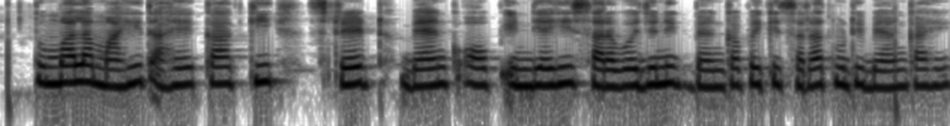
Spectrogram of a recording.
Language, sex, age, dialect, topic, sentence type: Marathi, female, 18-24, Varhadi, banking, statement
